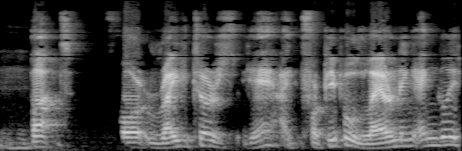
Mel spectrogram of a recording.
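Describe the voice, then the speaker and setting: A man with a Glaswegian accent talks at a moderate pace. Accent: Glaswegian Scottish. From Scotland, Glasgow. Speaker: poet and English teacher. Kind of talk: casual interview.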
